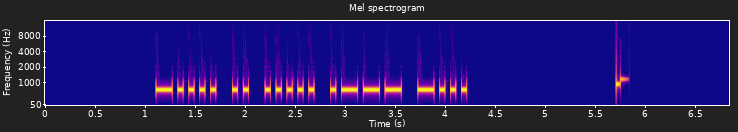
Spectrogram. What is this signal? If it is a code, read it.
Morse code, heard as a keyed tone, about 22 wpm, 700 Hz. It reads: 6I5JB
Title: Five Challenging Letter-Number Combinations 22wpm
